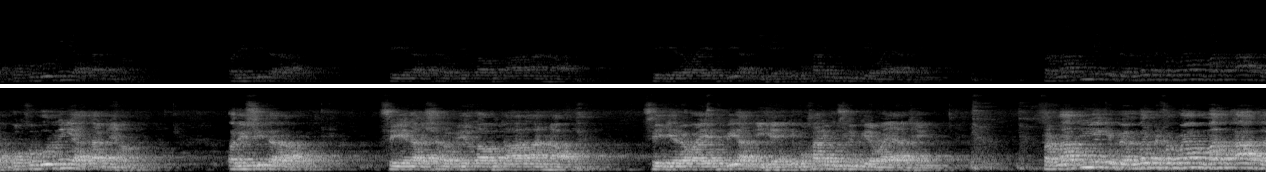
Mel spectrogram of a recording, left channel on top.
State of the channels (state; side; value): quieter; left; 36.1 dB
